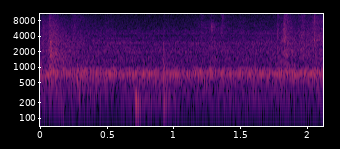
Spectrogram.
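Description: Quiet room tone with a steady low hum and a few faint, short ticks from a Bible's pages being handled and leafed through on a lectern.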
